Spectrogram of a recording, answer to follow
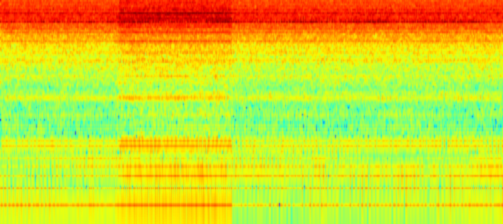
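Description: Steady electrical mains hum with its overtones over faint hiss. It gets a little louder about a second and a half in, and the low part drops back just before the three-second mark.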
